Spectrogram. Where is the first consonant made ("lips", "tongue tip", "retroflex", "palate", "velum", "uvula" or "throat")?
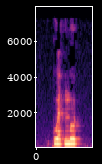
velum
